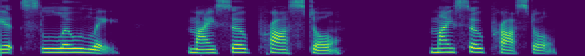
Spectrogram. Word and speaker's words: misoprostol: drug name as well my and Pros get the emphasis Pros gets the most emphasis see if you can hear it when I say it slowly my so prostol mysoprostol how did I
